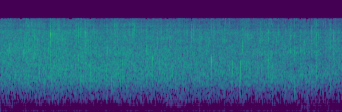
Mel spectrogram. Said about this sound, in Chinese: 鼓掌。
